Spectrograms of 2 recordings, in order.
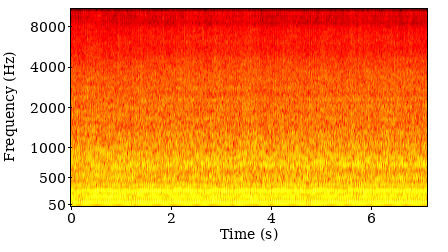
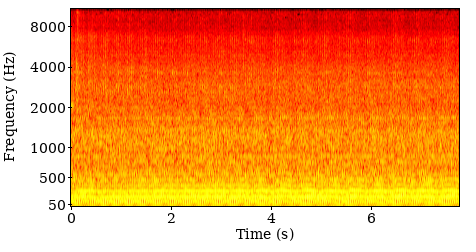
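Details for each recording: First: Lawn-Boy push mower engine fitted to a Murray deck: steady buzzing with brief dips every second or two, a slight hesitation suggesting uneven fuelling; the carburetor bowl is to be checked. Cause suspected, not confirmed. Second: Push mower engine: small single-cylinder running at steady speed with even buzzing note and slight surge; runs fine, may need a quick carburetor clean.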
